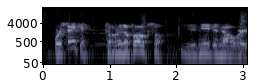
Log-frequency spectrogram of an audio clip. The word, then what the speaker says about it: forecastle: I texted you, but a forecastle is actually called a forecastle.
